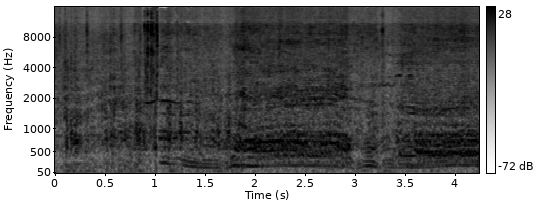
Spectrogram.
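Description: Two brown bears roaring and growling at each other in a fight over food: loud, harsh calls that rise and fall in pitch.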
